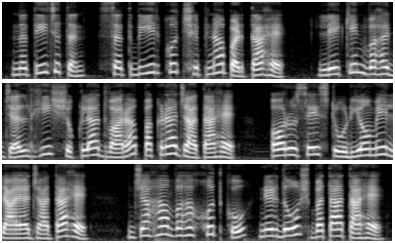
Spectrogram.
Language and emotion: Hindi, neutral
